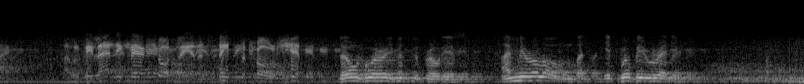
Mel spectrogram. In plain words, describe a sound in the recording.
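A man speaks into a microphone with animation, close by.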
